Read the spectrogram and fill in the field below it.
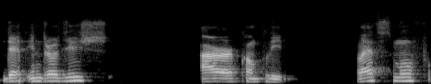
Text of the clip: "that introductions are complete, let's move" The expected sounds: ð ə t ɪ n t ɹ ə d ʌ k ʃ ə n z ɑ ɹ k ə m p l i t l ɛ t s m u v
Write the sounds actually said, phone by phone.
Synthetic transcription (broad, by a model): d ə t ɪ n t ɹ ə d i ʃ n ɑ ɹ k ə m p l i t l ɛ t s m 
